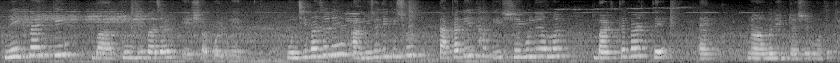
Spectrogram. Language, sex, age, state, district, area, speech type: Bengali, female, 30-45, West Bengal, Paschim Bardhaman, urban, spontaneous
